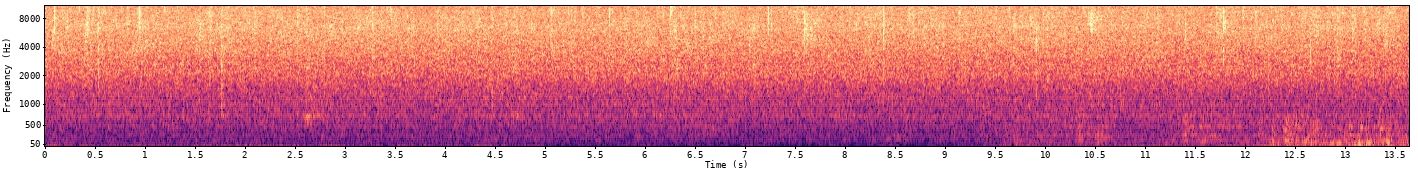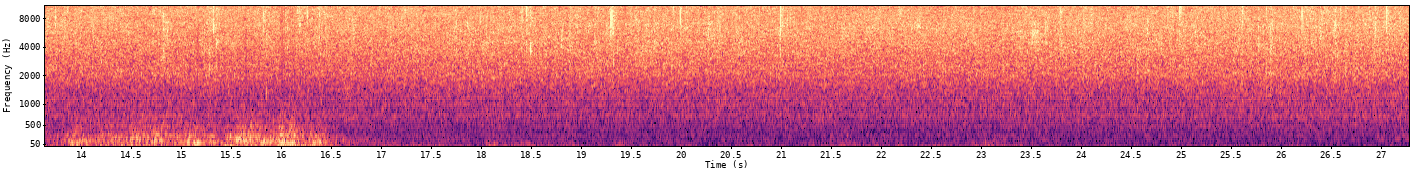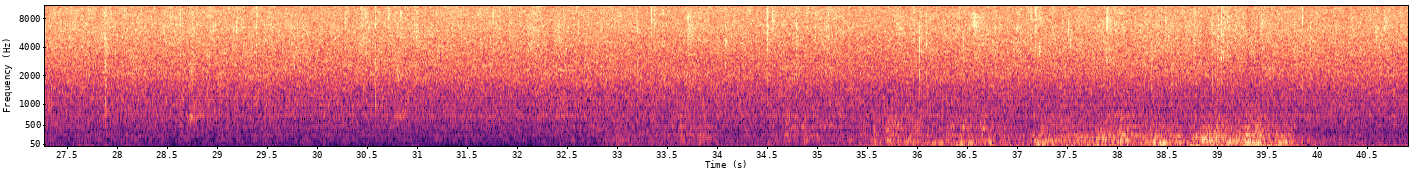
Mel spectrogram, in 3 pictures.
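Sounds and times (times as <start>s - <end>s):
heavy rain: 0.0s - 40.9s
thunder rumbling: 9.4s - 20.0s, 32.6s - 40.9s.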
